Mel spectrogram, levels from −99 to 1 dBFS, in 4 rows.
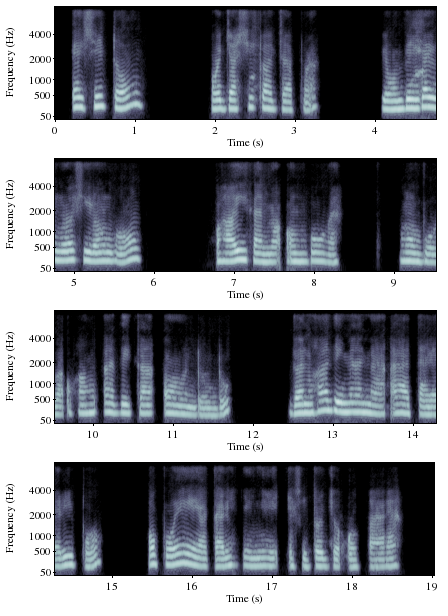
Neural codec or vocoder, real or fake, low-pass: codec, 16 kHz, 2 kbps, FreqCodec, smaller model; fake; 7.2 kHz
